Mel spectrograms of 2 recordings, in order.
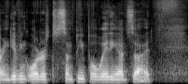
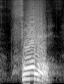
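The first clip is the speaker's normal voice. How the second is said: higher, louder, spat out in scorn; furious shout; 11 semitones higher, 8 dB louder than usual. A narrator's reading. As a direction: bark the insult at him. Pharisees scorn the healed man.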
